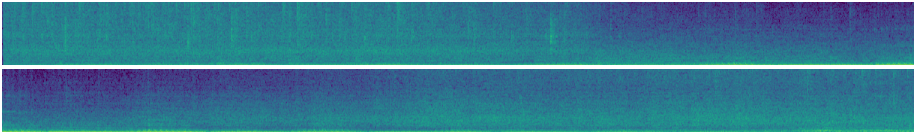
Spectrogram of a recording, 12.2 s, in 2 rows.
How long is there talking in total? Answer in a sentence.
The talking can't be heard in this clip.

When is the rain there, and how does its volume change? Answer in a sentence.
The rain can be heard from 0.0 to 12.1 s, getting quieter then louder.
